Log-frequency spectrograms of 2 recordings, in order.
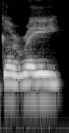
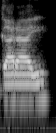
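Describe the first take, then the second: First: The name is said with English sounds. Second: The name is said with Spanish sounds. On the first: "That's why you say Garay" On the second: "it's pronounced Garay properly in our language"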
